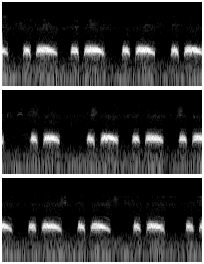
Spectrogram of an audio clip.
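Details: Spotted dove repeating a 'đồng tiểu liên nước' coo for a long run: deep, soft short notes followed by longer downward-sliding coos, a steady cadence of about one pair per second, faint chirps far behind.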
